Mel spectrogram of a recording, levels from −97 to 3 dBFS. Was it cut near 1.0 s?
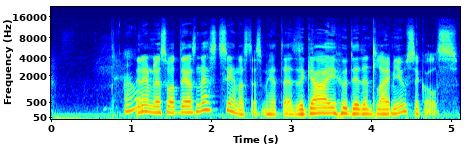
no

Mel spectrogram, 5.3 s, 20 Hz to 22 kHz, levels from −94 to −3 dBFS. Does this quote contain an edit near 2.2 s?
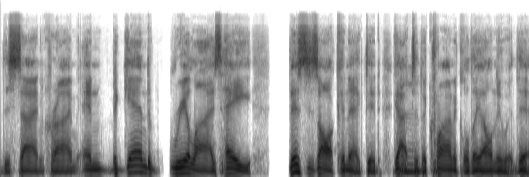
no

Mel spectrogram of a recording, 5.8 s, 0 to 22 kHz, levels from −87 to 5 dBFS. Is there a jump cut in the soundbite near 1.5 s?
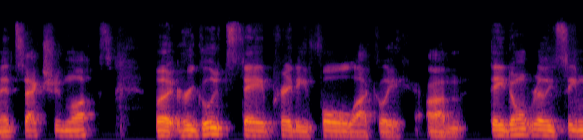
no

